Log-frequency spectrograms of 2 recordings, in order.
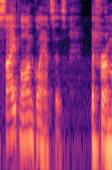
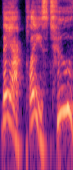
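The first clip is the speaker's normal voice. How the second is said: lightly voiced Mole; 12 semitones higher, 4 dB louder, slower than usual. A narrator's reading. Mole telling Rat.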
